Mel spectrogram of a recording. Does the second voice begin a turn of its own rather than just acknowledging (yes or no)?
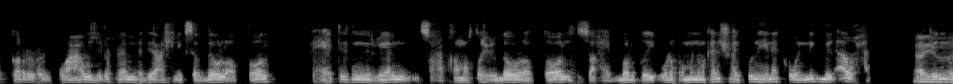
no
